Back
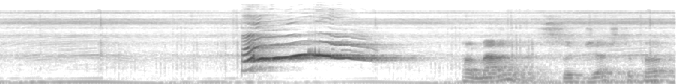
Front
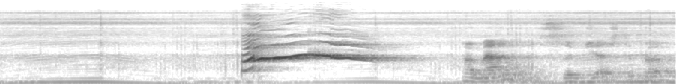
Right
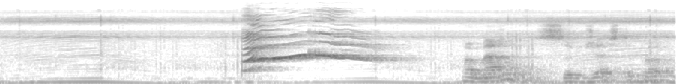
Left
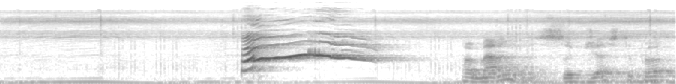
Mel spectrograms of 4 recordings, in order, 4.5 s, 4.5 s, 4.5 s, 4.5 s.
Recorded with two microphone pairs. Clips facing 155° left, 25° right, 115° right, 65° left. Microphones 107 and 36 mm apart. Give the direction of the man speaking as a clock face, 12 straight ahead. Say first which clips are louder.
Back 1 dB, left 2 dB; 8 o'clock.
